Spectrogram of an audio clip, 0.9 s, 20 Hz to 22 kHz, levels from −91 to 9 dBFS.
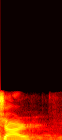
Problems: constant background noise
